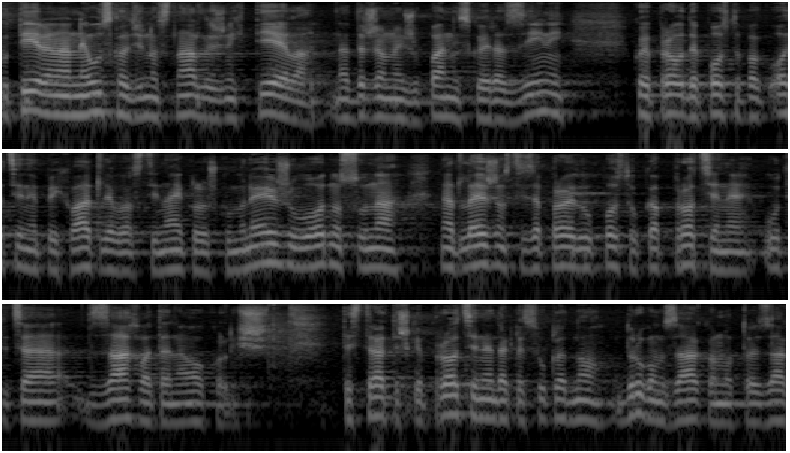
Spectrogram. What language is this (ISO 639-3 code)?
hrv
